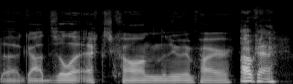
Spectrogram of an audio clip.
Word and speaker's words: Godzilla x Kong: It was called Godzilla X Kong, The New Empire. Okay. Which apparently the X is silent in, by the way, but I'm going to keep saying X anyway.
